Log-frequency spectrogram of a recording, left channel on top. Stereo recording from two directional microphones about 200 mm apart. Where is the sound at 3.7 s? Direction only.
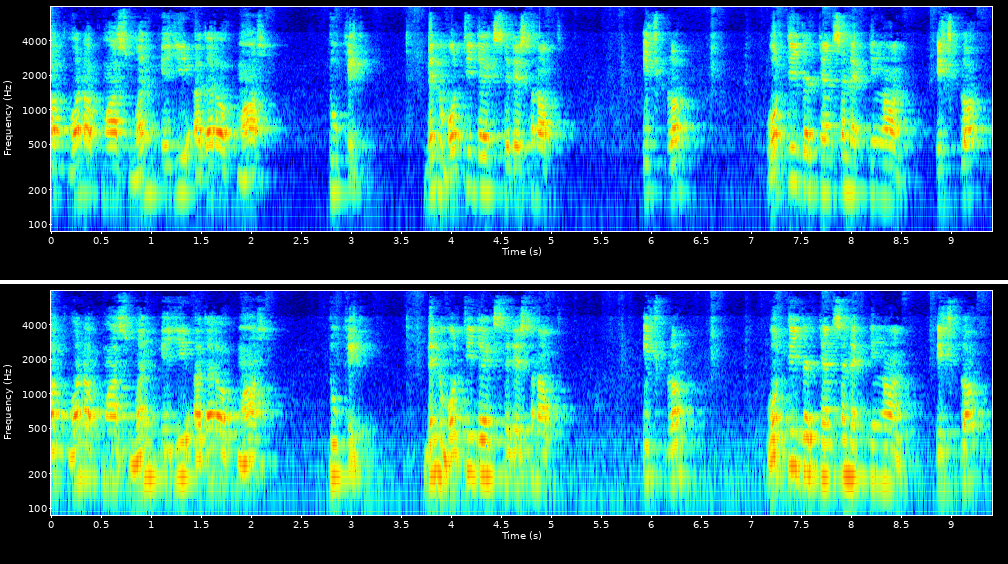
30° left (ahead or behind).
